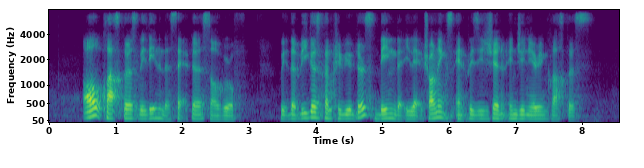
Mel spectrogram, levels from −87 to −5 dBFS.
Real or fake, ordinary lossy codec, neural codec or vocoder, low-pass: fake; none; codec, 16 kHz in and 24 kHz out, 0.9 kbps, LongCat-Audio-Codec, four codebook decoder; 7.2 kHz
